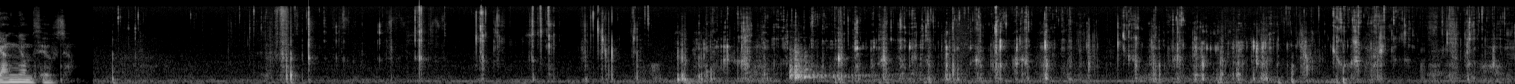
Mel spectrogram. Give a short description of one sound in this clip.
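A young man chews food with wet, crunchy sounds close to a microphone.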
